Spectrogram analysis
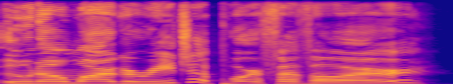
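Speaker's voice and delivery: bad, very high, very slow, loud Valley Girl drawl with Spanish. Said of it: "a Valley Girl accent on it".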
